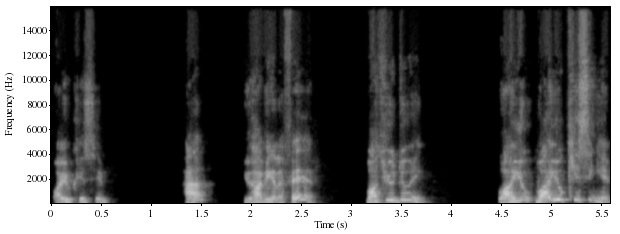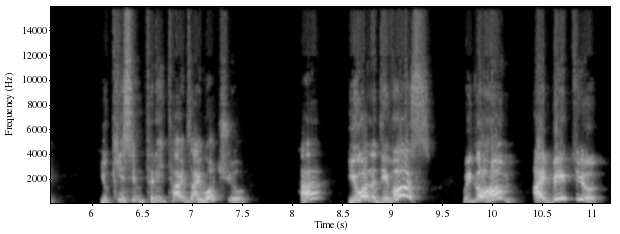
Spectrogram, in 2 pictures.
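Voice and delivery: a hint of an Armenian accent, jealous husband; lightly put-on accent, rising into a mock threat. Husband scolding wife for kissing guests, mock accent. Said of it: "your husband will be like".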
